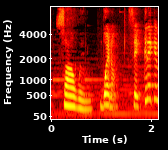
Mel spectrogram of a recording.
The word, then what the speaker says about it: Samhain: significa fin del verano y sé que parece que lo pronunció mal y por más que esté escrito como samhain o sunshine no de hecho se pronuncia así show in bueno se cree que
